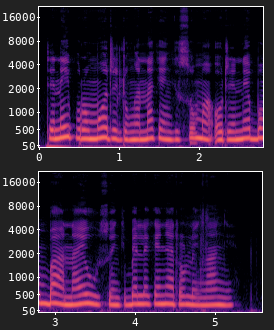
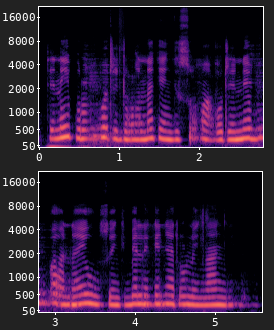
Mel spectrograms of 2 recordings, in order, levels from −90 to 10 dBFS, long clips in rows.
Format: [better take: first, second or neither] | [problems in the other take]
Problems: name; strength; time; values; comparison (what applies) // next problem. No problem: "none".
first | noise reduction (neural mask model DeepFilterNet 3)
